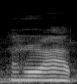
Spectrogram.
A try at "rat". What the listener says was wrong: Ra. Ra. Hindi ra. Hindi ra. Ra. Huwag mo i-apply yung Pinoy na ra.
